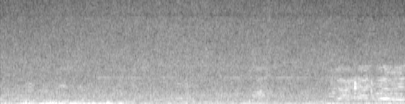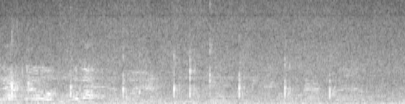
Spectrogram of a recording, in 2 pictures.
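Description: Wind on the microphone at first. Then, about three and a half seconds in, distant shouted calls from cricketers across the field, followed by a few faint short clicks.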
